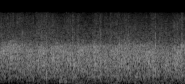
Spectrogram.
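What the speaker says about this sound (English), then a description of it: "give our newest member a round of applause," A council chamber crowd applauds newly seated member Nury Martinez, a brief, even burst of many hands clapping together without pause.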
